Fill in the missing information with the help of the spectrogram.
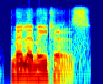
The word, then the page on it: MM: British English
